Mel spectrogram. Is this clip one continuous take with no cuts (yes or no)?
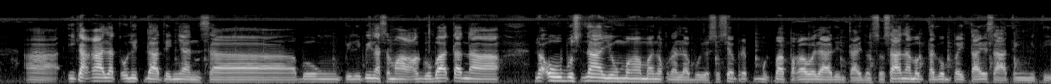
yes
